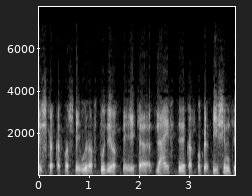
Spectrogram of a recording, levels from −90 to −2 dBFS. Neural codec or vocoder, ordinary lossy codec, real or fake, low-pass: codec, 16 kHz, 4 kbps, FunCodec, trained on Chinese and English, 50 frames a second; MP3, 48 kbps; fake; 7.2 kHz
